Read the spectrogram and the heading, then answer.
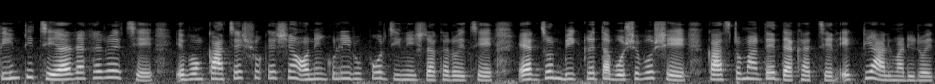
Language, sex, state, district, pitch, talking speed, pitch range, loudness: Bengali, female, Bihar, Katihar, 250 Hz, 150 wpm, 210-280 Hz, -18 LUFS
